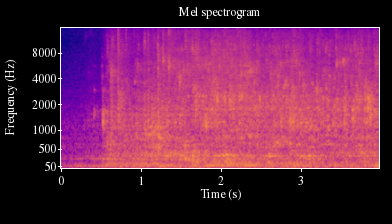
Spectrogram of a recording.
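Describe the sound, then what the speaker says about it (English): Water drains out of a basin after face masks are rinsed in hot saline water, a steady gushing, gurgling flow that starts abruptly and continues evenly at a moderate, close level. "After that, again, the same way we did in the first one, drain off the water."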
